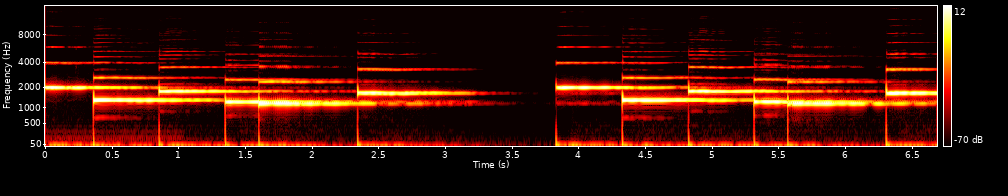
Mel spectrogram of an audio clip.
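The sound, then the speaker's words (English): Melodic synthesizer line from an Albino 3 soft synth with a modified Onyx preset and no effects, playing clear bell-like plucked notes in two matching phrases separated by a brief silence. “The next sound down in the arrangement is also from Albino 3 by Rob Papen, where I modified the Onyx sound a little bit. It makes up the melodic component of the verse.”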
